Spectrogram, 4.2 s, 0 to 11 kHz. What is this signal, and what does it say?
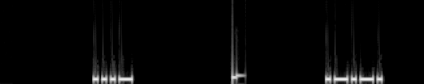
Morse code, heard as a keyed tone, about 27 wpm, 700 Hz. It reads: V <AR>
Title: Single Character (Letter:Number:Punctuation:Prosign) 28wpm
